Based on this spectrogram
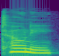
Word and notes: tony: American English

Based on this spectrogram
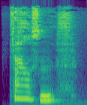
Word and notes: thousandth: British English

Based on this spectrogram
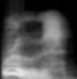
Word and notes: ruse: British English

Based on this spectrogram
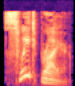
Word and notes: sweetbrier: British English

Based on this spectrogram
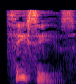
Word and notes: theses: British English

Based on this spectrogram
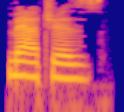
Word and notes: matches: British English

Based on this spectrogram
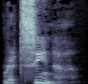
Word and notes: retsina: British English

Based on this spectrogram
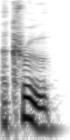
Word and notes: accrue: British English

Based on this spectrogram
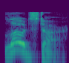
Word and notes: loadstar: British English

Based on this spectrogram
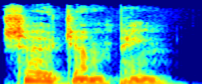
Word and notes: showjumping: British English

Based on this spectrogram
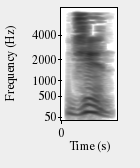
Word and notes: jin: British English

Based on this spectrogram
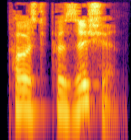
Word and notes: postposition: British English

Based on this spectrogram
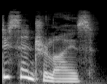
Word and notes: decentralize: British English

